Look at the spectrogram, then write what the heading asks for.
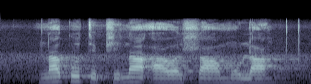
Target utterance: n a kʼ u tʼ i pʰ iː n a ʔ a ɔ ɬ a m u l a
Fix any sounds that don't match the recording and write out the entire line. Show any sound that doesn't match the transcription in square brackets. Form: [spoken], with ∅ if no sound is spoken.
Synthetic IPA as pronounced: n a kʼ u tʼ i pʰ [i] n a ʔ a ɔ ɬ a m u l a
